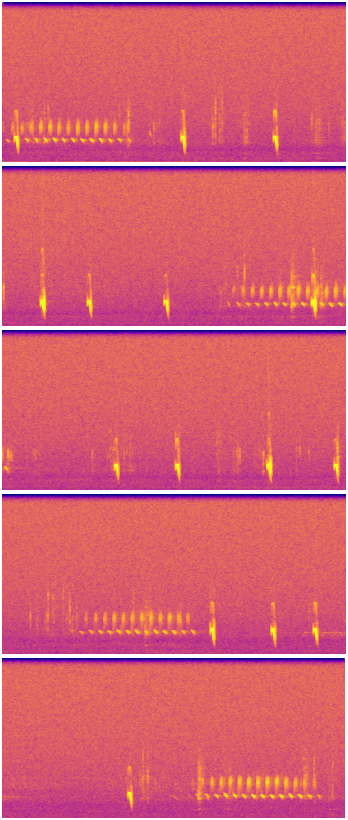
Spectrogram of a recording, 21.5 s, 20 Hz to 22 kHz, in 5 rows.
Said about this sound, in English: So recording again, bird 405.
